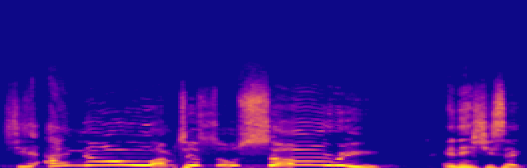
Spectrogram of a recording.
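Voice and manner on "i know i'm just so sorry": high, soft teary apology; high crying nurse voice; mock tearful nurse. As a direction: sob out the sorry like a sympathetic nurse.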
